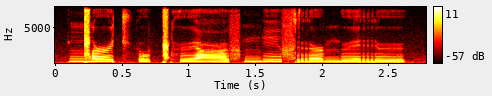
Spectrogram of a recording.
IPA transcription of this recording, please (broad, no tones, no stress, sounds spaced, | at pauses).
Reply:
ŋ͡ǁ ə˞ t͡ʃʼ u ǁʰ ʉ ɪ̯ ʕ ø f ŋ i f r ə˞ ŋ ʉ ɪ̯ r ʉ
